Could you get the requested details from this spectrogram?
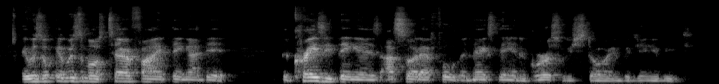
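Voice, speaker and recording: A man talks with a New York accent. His intonation is lively. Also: medium pitch for a man, fairly quick pace. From New York City. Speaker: podcast host. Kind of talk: casual chat.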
